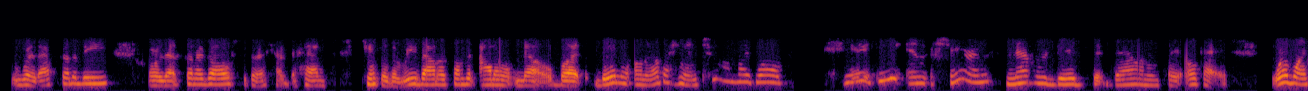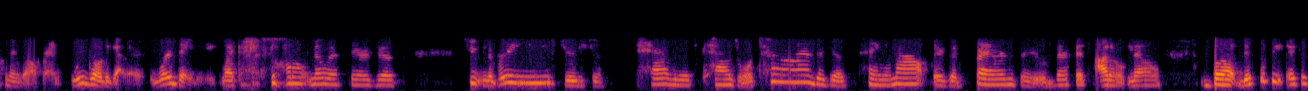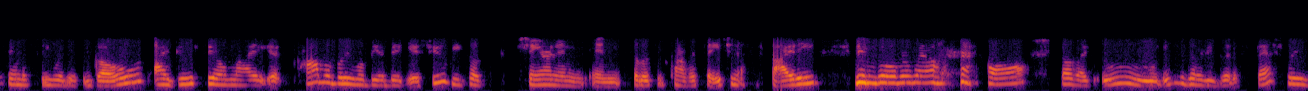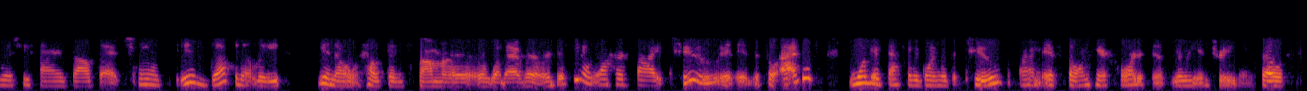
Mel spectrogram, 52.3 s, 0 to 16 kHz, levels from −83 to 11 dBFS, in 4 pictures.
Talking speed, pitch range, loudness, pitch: 210 wpm, 165-230 Hz, -26 LUFS, 195 Hz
